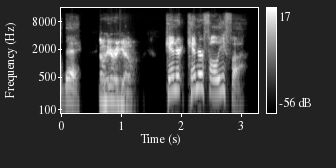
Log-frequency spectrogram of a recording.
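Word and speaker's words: Kiner-Falefa: Kiner Falefa. Kiner Falefa. Yeah. Kiner Falefa. Not as bad as some of yours. Not falafel. Not Kiner falafel.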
